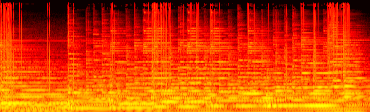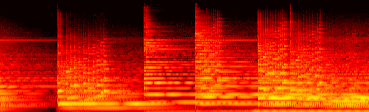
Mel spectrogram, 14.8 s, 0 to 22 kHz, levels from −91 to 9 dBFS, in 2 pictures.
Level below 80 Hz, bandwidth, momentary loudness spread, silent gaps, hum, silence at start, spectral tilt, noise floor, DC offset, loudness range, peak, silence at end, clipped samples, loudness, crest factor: -40 dBFS; over 20 kHz; 12 LU; none; none; 0 s; -4.5 dB/octave; -44 dBFS; 1%; 8 LU; -4 dBFS; 0 s; under 0.1%; -20 LUFS; 16 dB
